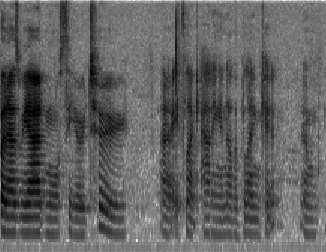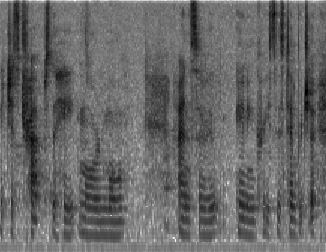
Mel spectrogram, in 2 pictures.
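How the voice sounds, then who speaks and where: A woman speaks with an Australian accent at a moderate pace. Her pitch is very deep and low, and her intonation fairly even. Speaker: sustainability facilitator. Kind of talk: interview. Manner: hesitant with fillers.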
